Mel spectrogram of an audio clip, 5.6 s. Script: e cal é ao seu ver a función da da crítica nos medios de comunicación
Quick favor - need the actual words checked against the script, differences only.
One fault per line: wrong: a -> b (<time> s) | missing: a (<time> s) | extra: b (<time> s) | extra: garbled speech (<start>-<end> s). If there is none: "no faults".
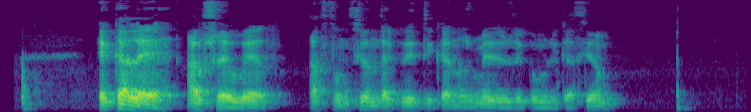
missing: da (3.0 s)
